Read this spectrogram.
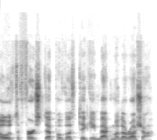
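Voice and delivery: hammy, badly faked Russian accent; horrible Russian accent. Reviewer voicing Soviets plotting to take back Russia, bad Russian accent. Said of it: "That's my horrible Russian accent".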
